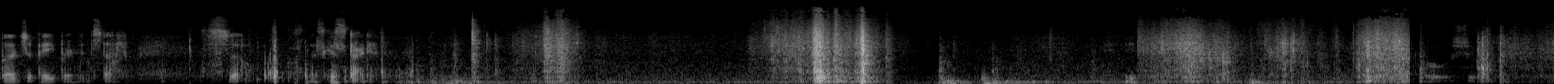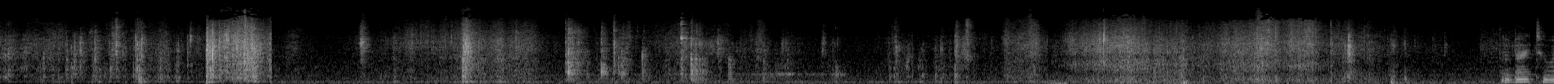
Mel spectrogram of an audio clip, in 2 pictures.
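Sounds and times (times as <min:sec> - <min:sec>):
plastic bag rustling: 0:04.6 - 0:06.8, 0:07.4 - 0:09.1, 0:11.3 - 0:31.0.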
